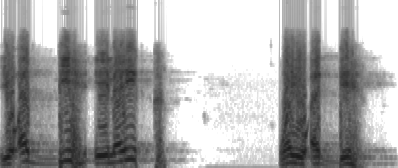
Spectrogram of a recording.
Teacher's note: قرأ حمزة وشعبة وأبو عمرو بإسكان هذه الهاء في حالة الوصل وفي حالة الوقف، هكذا يؤديه إليك ويؤديه وقفا ووصلا.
